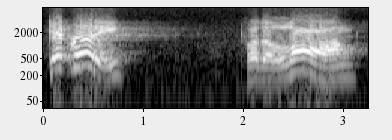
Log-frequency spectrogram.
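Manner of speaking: rally the hearers for the long haul; high, loud, drawn-out call to endure; Brother Sam's charge. Retold or imitated. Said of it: "And Brother Sam said".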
